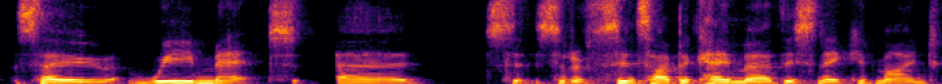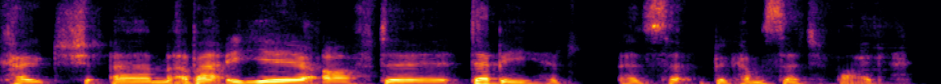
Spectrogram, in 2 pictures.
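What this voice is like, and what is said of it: English accent. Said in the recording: “As you can tell by my accent, I'm English.”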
